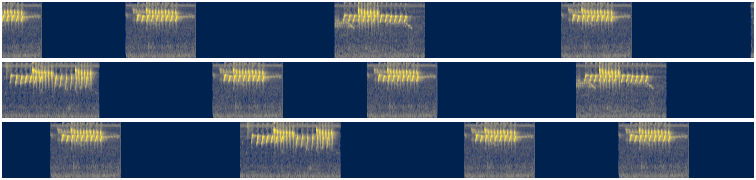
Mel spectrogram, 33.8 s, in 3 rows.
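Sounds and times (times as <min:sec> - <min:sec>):
Cambodian prinia bird singing: 0:00.0 - 0:00.5, 0:01.9 - 0:02.8, 0:05.0 - 0:06.4, 0:08.4 - 0:09.4, 0:11.2 - 0:12.8, 0:14.5 - 0:15.5, 0:16.8 - 0:17.8, 0:19.9 - 0:21.2, 0:23.3 - 0:24.4, 0:26.2 - 0:27.6, 0:29.5 - 0:30.5, 0:31.8 - 0:32.9.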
